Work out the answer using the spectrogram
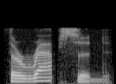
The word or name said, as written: therapsid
